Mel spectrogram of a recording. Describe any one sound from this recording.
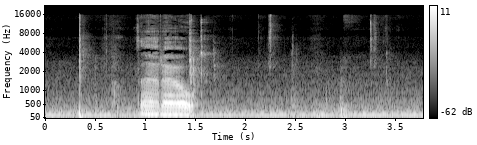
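Small plastic parts click and tap under a hand.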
